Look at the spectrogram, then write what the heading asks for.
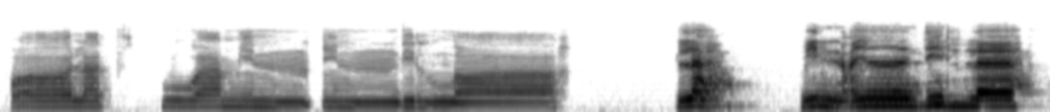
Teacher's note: kalau ada kalimat Allah kemudian sebelum kalimat Allah ada huruf berbaris kasrah atau berbaris bawah maka Allahnya dibaca tipis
